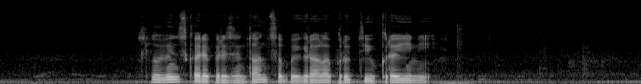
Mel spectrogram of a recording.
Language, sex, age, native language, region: Slovenian, male, 18-29, Slovenian, Drava region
